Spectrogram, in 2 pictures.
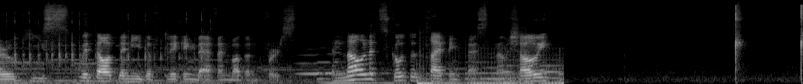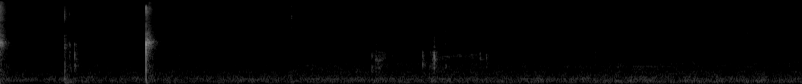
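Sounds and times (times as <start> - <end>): mechanical keyboard keystrokes: 0.0 - 2.3.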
